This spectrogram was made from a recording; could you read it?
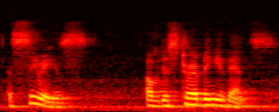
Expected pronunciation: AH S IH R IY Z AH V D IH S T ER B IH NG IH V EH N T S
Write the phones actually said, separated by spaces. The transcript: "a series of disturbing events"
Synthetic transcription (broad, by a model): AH S IH R IY Z AH V D IH S T ER B IH NG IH V EH N T S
